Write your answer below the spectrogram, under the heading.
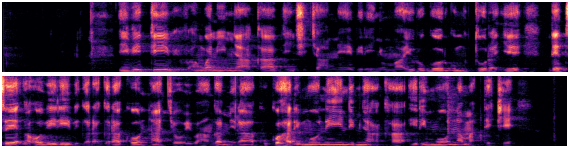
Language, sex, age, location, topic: Kinyarwanda, male, 25-35, Huye, agriculture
